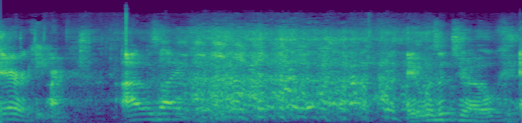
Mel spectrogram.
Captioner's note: laughter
